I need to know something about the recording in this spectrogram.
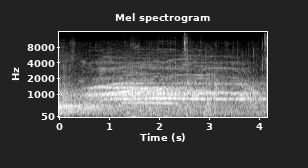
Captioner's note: crowd cheering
